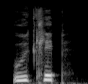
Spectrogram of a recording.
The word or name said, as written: udklip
